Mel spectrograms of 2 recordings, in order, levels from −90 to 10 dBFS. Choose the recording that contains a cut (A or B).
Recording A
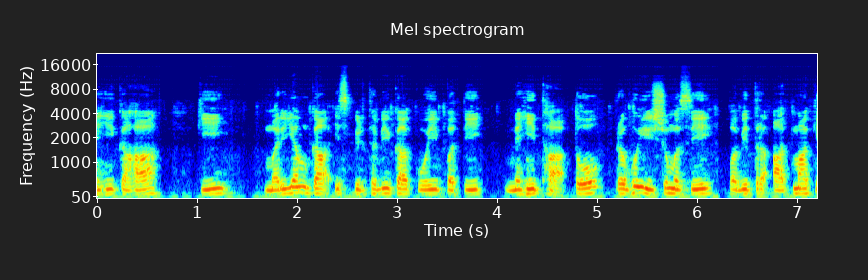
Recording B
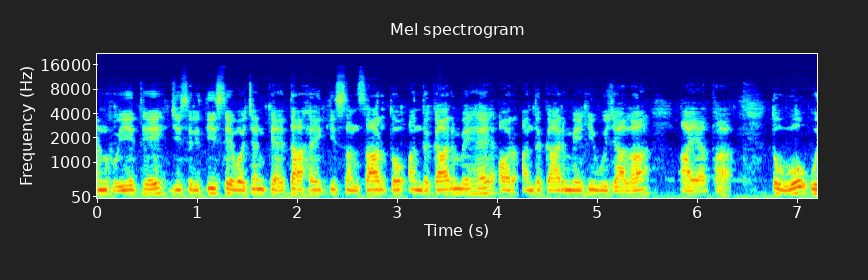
A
